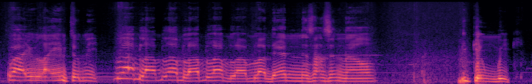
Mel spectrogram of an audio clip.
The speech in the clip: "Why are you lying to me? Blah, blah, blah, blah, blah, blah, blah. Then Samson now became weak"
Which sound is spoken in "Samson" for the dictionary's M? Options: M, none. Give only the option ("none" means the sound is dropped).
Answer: none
